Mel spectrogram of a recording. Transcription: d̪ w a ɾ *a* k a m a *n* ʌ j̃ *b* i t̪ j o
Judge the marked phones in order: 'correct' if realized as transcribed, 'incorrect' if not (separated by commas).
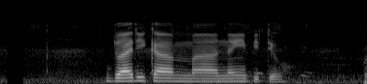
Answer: incorrect, correct, correct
